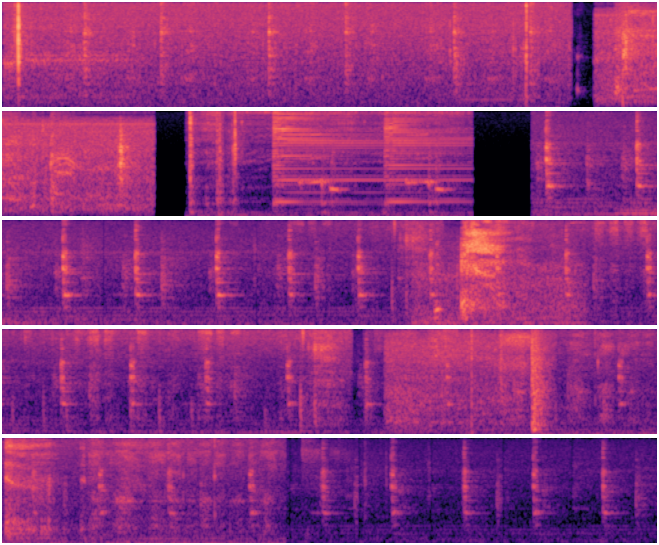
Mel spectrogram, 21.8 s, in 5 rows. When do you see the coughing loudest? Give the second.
12 s.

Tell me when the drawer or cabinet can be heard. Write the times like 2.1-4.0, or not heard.
15.7-16.8.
